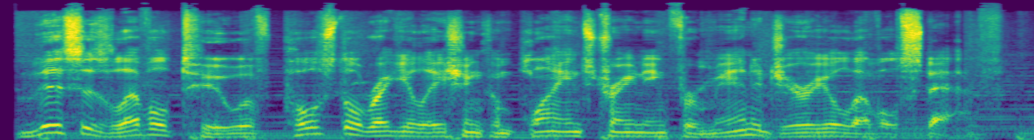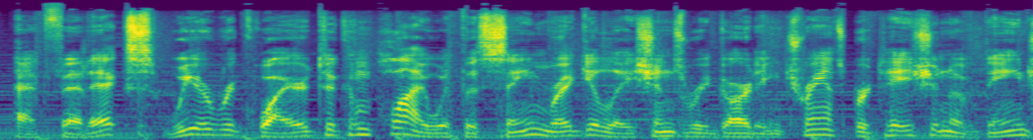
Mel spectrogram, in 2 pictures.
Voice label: E-LEARNING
